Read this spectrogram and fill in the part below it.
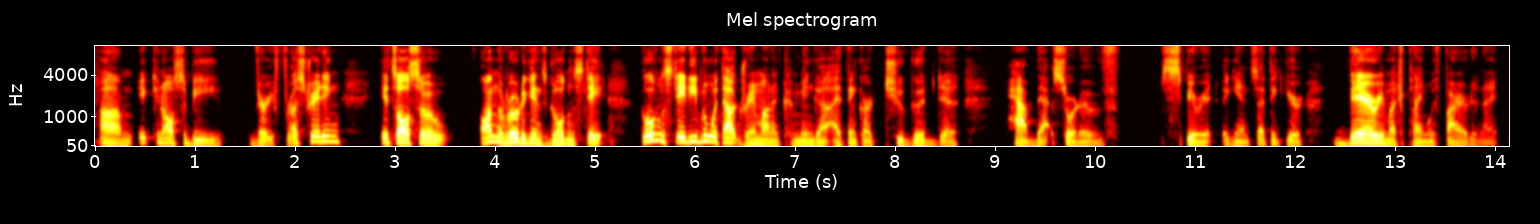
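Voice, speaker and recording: The host of a live basketball play-by-play and talk stream speaks at normal speed in an animated, medium-pitched voice, recorded with studio quality and no room sound. He offers casual analysis while replying to chat, thinking aloud, posing rhetorical questions and emphasising points with "right?"-style check-ins.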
